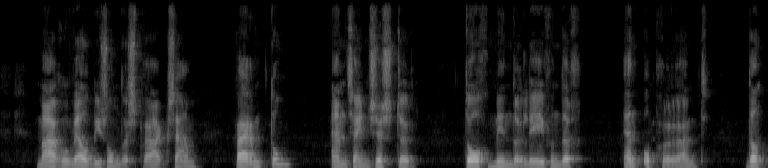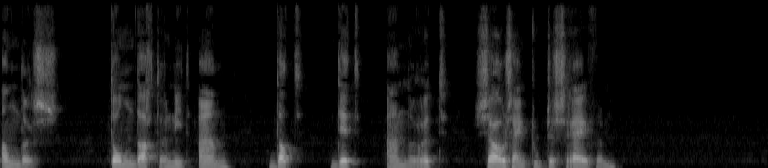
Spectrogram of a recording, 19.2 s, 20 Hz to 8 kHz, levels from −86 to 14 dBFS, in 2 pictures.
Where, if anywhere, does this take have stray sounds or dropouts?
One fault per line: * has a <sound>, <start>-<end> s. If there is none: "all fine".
all fine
